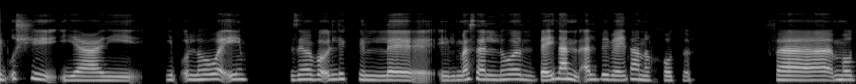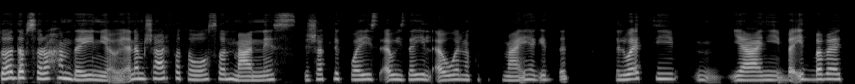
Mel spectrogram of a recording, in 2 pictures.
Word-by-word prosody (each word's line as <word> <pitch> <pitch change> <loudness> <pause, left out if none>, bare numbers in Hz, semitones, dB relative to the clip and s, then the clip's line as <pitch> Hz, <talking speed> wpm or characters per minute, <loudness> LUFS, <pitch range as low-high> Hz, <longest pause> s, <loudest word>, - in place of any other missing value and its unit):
يبقوش 270 +6 -4 0.3
يعني 185 -2 0 0.2
يبقوا 215 0 -6
اللي 220 0 0
هو 235 +1 +1
إيه، 230 +1 +1 0.4
زي 225 +2 -1
ما 230 - +2
باقول 225 +1 0
لِك، 250 0 -3
ال 205 -2 -2 0.6
المثل 225 +5 +1
اللي 220 -1 +1
هو 235 +1 0
البعيد 210 0 +1
عن 250 -2 +6
القلب 220 +4 0
بعيد 210 0 0
عن 230 -4 +2
الخاطر، 195 -1 -6 0.7
فالموضوع 205 +4 +5
ده 305 +1 +3
بصراحة 290 0 0
مضايقني 210 -5 0
أوي، - - -4
أنا 260 - +2
مش 260 +1 -3
عارفة 275 +2 -1
أتواصل 240 +1 -3
مع 190 -2 +4
الناس 205 +4 -5
بشكل 235 +4 -4
كويس 225 -1 -3
أوي 220 +1 -1
زي 225 +2 -3
الأول، 215 +1 -2
أنا 215 - -5
كنت 215 +1 -17
اجتماعية 195 +3 -2
جدًا، 215 +1 -8 0.5
دلوقتي 255 +2 -1 0.5
يعني 200 +1 +1
بقيت - - -1
بابعد 240 +2 +1
220 Hz, 155 wpm, -24 LUFS, 200-240 Hz, 0.7 s, عن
